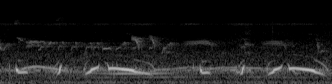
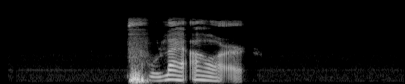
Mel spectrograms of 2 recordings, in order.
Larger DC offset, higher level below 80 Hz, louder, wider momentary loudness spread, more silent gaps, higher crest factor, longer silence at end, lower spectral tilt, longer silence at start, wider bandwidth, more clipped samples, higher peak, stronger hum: neither; second, -56 dBFS vs -48 dBFS; second, -29 LUFS vs -19 LUFS; second, 10 LU vs 15 LU; neither; second, 14 dB vs 20 dB; second, 0 s vs 1.65 s; about the same, -4.5 dB/octave vs -5 dB/octave; second, 0 s vs 1.25 s; first, 11 kHz vs 9.4 kHz; neither; second, -14 dBFS vs -2 dBFS; neither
